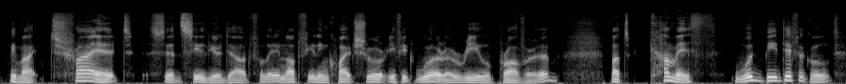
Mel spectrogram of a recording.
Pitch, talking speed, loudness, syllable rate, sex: 120 Hz, 155 wpm, -18 LUFS, 4.4 syllables/s, male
